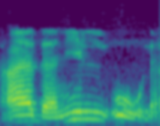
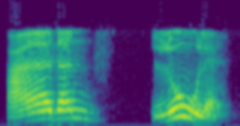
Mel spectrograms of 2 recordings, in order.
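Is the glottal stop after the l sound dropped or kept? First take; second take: kept; dropped. First: The l is unvoweled and the glottal stop is kept. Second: The glottal stop is dropped and the l takes u. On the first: "أقرأ اللام القمرية ساكنة" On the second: "حذف الهمزة ثم نقل ضمتها إلى اللام فتصير اللام مضمومة"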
